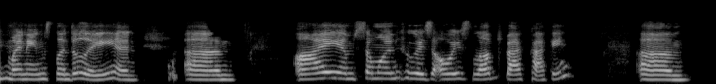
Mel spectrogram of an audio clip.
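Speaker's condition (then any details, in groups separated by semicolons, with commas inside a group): No condition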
